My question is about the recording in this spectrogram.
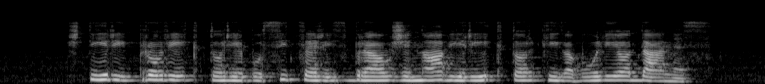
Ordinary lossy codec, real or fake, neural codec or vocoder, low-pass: none; fake; codec, 16 kHz, 8 kbps, FreqCodec, larger model; none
